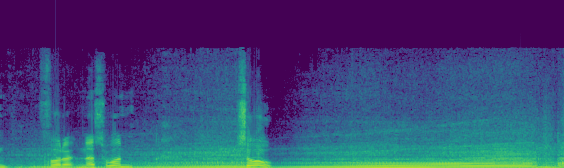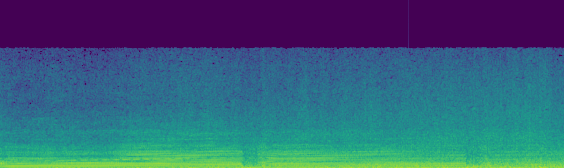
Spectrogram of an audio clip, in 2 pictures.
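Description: A motorcycle engine revs sharply and then pulls hard, rising in pitch through each gear.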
